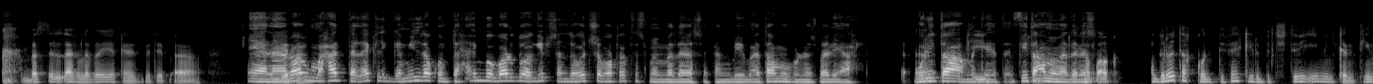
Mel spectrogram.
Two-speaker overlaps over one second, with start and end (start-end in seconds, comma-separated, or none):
9.5-11.1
